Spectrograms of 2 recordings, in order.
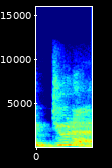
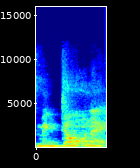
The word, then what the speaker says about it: McDonough: were recording that sketch he was like jonah mcdouna and they're like no it's mcdona it rhymes like ronald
